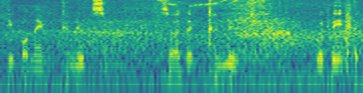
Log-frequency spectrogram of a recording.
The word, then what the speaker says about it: Canute: So the canute would be the K would be pronounced but then I I think that's an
